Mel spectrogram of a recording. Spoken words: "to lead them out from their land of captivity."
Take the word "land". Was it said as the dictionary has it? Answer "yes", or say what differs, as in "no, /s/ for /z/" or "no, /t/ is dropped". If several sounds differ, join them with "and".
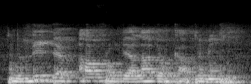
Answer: no, /n/ is dropped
